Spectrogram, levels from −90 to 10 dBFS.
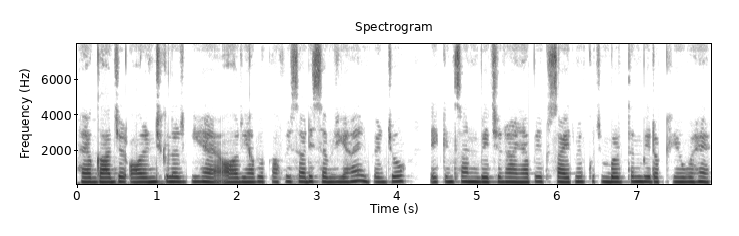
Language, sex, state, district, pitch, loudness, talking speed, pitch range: Hindi, female, Haryana, Charkhi Dadri, 245 Hz, -16 LUFS, 210 wpm, 240-250 Hz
